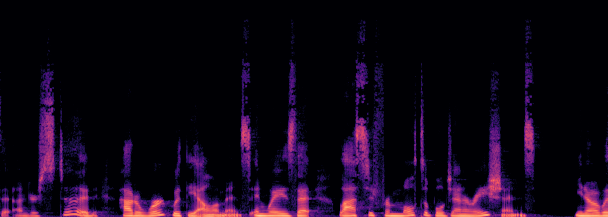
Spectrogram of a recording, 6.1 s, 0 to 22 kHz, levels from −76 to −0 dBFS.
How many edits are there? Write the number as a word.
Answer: one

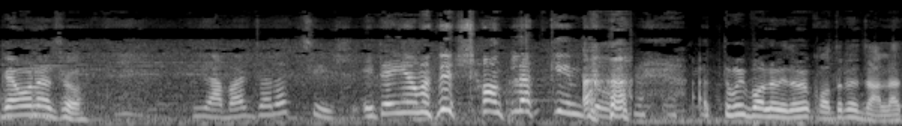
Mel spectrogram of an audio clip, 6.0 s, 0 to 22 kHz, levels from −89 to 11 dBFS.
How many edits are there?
one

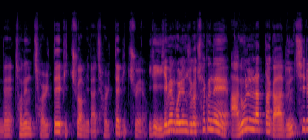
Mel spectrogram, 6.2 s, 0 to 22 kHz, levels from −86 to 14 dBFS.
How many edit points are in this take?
zero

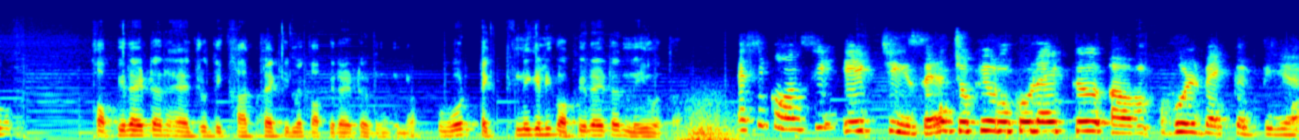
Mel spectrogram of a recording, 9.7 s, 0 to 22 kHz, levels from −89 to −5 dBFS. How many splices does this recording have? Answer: one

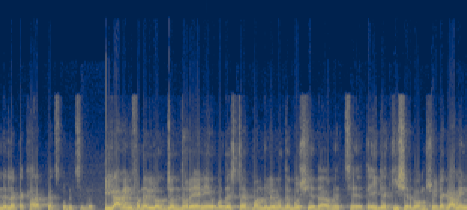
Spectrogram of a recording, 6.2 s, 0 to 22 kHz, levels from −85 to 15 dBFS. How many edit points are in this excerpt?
one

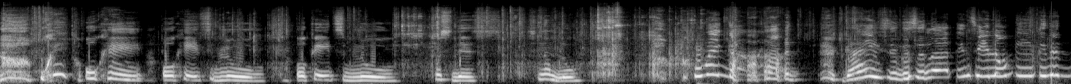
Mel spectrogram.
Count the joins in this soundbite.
zero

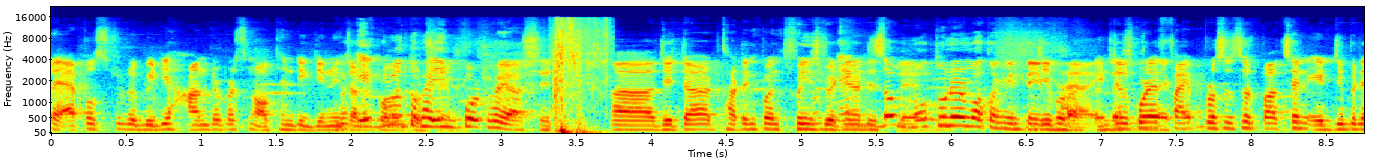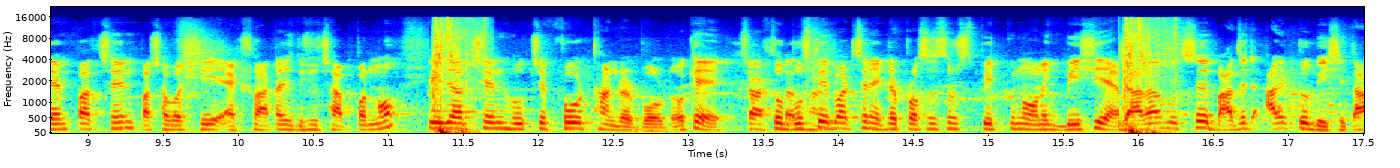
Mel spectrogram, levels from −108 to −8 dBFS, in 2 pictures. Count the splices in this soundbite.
three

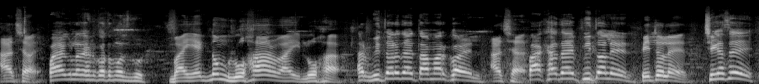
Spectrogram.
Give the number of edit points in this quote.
one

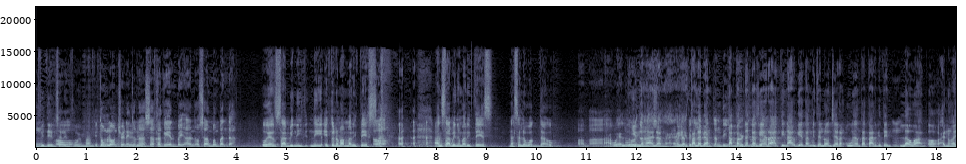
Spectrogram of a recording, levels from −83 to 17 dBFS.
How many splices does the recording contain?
zero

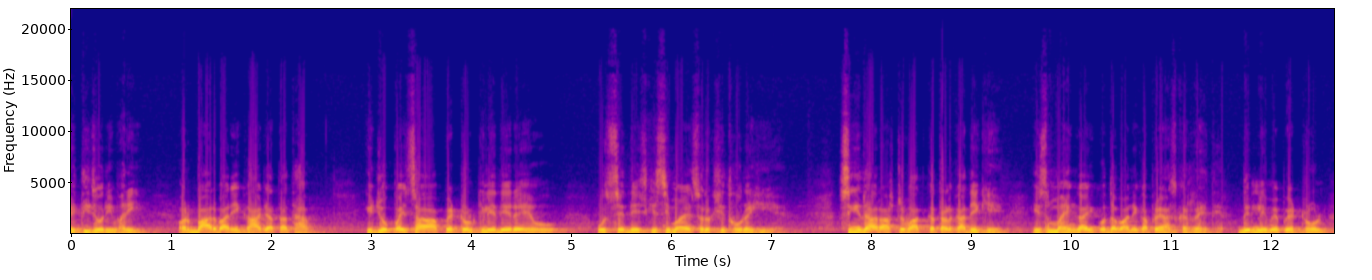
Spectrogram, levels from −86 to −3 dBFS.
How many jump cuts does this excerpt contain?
one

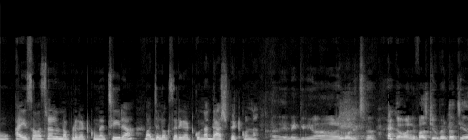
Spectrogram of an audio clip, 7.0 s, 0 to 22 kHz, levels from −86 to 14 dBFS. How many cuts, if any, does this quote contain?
one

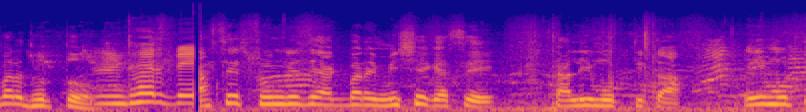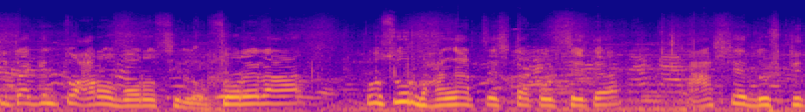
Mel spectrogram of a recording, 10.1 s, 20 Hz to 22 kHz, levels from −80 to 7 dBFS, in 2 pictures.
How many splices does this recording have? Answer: two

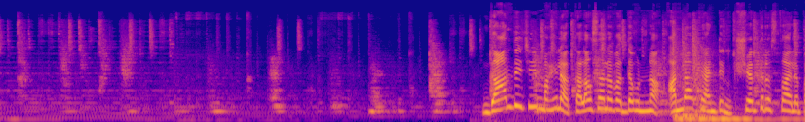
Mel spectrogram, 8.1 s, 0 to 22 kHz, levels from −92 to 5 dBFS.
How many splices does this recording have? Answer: two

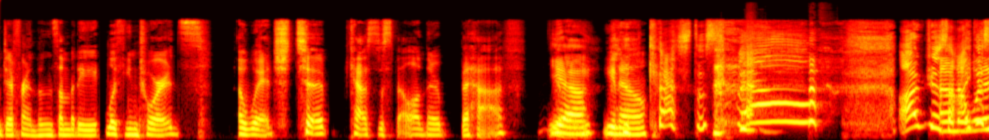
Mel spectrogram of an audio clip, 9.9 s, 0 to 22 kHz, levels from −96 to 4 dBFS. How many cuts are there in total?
two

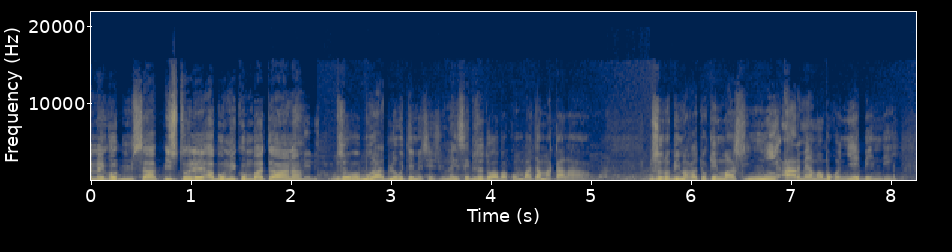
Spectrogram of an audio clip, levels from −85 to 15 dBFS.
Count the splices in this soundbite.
one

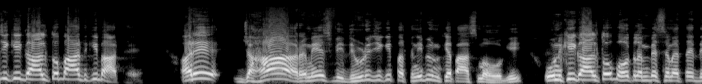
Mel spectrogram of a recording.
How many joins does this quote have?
zero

